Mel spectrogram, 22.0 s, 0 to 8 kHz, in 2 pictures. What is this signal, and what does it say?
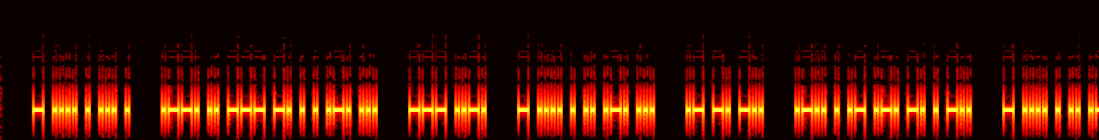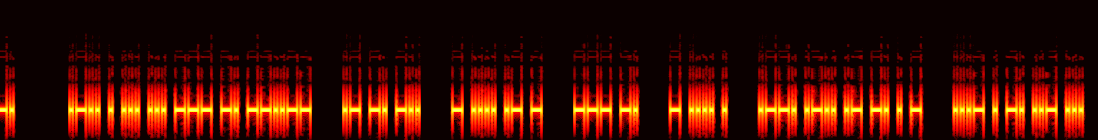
Morse code, heard as a keyed tone, about 37 wpm, 650 Hz. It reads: THESE PIONEERS OF THEIRS AND LEARNED THEIR LESSON, AND THAT ON THE PLANET VENUS
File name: Book Two / 10-Chapter 10 - Epilogue - 36 WPM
